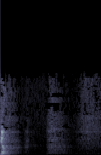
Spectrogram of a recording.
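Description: A man's spoken line trails off at the start, then a short, faint breath without voice about a second in.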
